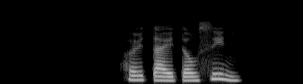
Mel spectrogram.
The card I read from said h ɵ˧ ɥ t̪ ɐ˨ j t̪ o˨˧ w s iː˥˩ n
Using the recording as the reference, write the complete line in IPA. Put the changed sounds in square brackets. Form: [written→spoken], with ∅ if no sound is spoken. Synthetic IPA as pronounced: h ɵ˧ ɥ t̪ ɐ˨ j t̪ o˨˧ w s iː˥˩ n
